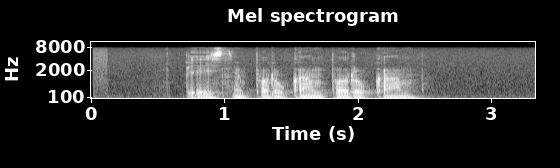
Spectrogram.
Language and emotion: Russian, neutral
